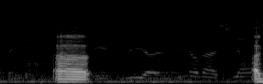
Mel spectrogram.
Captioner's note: speaking French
